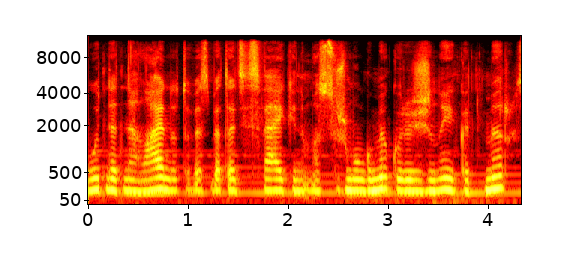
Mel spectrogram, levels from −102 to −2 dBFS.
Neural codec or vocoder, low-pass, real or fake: none; 10.8 kHz; real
